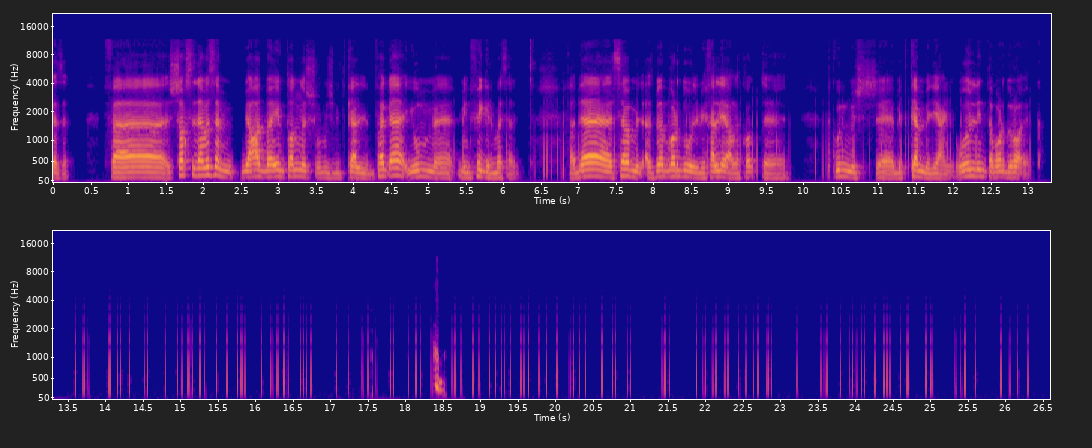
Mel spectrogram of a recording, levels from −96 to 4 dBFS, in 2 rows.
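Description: From 5.35 s to 26.30 s, a train of clicks, some 200 ticks about as loud as the speech, pops irregularly at 8.3 per second, likely from electrical interference.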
